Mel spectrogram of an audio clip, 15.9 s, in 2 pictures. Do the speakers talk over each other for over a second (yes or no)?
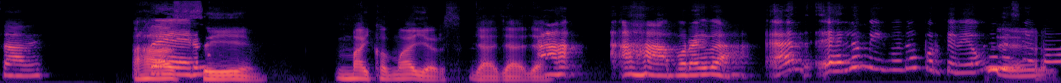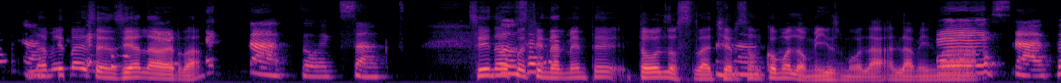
yes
